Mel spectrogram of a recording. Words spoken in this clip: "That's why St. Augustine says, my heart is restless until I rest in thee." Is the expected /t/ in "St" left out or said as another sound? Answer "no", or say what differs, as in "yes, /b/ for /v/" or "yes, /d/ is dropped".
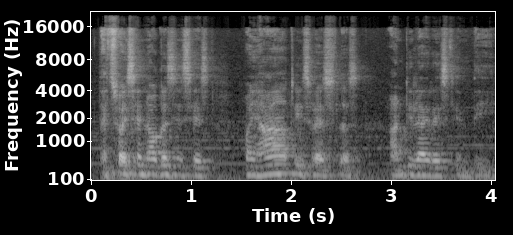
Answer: yes, /t/ is dropped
